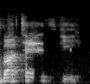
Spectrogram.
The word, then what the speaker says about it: Petoskey: It's Petoskey. Is it Petoskey? But that's if you're from from north. Boston. That's if you're north. I get so much hate because I naturally say ASCII, so it's Petoskey to me, and I'm getting a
